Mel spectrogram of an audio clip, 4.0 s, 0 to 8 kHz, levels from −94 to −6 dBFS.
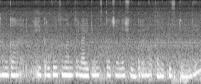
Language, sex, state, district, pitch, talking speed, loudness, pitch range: Telugu, female, Andhra Pradesh, Guntur, 225 Hz, 135 wpm, -12 LUFS, 215-230 Hz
